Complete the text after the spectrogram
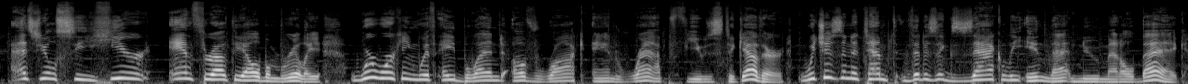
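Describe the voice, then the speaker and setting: A man narrates a music review from a script, wry and opinionated. His voice sits a bit high for a man and swings around a lot. The tone is warm and dark, and the sound is dry and close. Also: no echo.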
